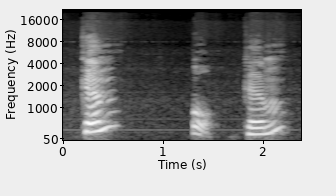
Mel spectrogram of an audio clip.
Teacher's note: Vocês podem perceber que até treme aqui, porque o som tem um som nasal.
